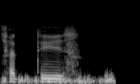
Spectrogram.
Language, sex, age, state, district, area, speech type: Hindi, male, 30-45, Madhya Pradesh, Hoshangabad, rural, spontaneous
